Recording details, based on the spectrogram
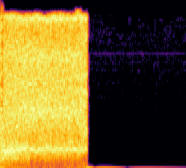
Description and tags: Another industrial sound.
